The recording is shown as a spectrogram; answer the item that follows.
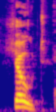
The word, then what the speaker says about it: Shoat: For their, how do you say it? Shout? Shout? – Shout. – S-H-O-A-T. – Like scrote. – Shout, like scrote.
